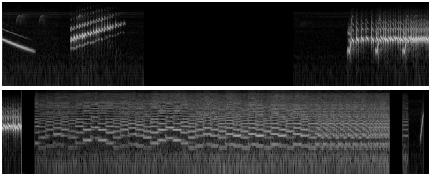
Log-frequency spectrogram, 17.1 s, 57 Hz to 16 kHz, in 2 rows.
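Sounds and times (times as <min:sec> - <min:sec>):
layered synthetic horn tones: 0:09.2 - 0:16.8.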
